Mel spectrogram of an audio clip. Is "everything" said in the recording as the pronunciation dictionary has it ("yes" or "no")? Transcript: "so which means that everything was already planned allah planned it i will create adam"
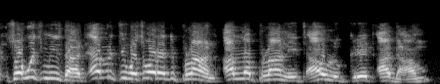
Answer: no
